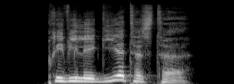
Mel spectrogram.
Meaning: inflection of privilegiert: 1. strong/mixed nominative/accusative feminine singular superlative degree 2. strong nominative/accusative plural superlative degree
- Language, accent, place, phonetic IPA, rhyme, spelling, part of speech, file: German, Germany, Berlin, [pʁivileˈɡiːɐ̯təstə], -iːɐ̯təstə, privilegierteste, adjective, De-privilegierteste.ogg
